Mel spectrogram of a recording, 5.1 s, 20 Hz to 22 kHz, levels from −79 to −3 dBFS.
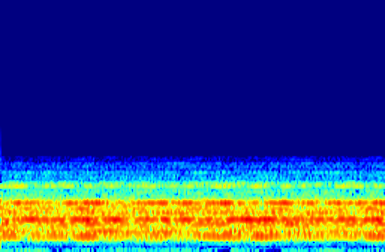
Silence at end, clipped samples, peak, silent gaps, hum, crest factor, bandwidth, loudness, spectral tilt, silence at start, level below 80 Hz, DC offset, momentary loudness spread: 0 s; under 0.1%; 0 dBFS; none; none; 14 dB; 2 kHz; -15 LUFS; -13 dB/octave; 0 s; -56 dBFS; under 0.1%; 3 LU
